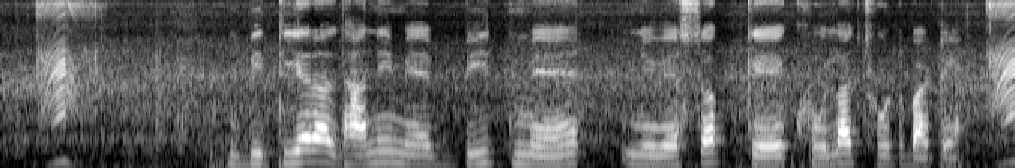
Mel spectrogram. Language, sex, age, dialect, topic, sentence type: Bhojpuri, male, 18-24, Northern, banking, statement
